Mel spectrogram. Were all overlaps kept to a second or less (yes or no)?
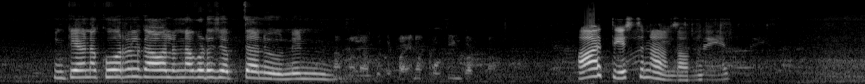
yes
